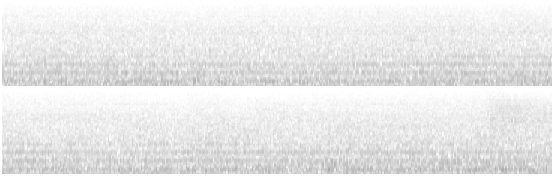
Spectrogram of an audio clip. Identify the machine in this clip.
fan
